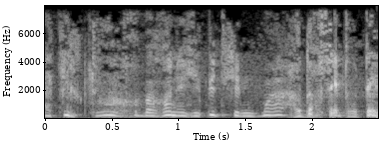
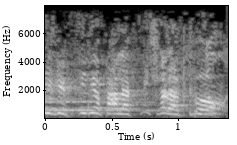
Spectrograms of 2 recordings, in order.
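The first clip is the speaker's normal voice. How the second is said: normal talking voice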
